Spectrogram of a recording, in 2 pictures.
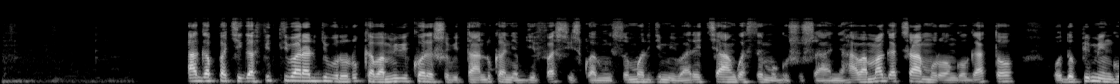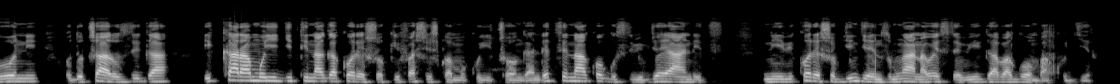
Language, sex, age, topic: Kinyarwanda, male, 25-35, education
